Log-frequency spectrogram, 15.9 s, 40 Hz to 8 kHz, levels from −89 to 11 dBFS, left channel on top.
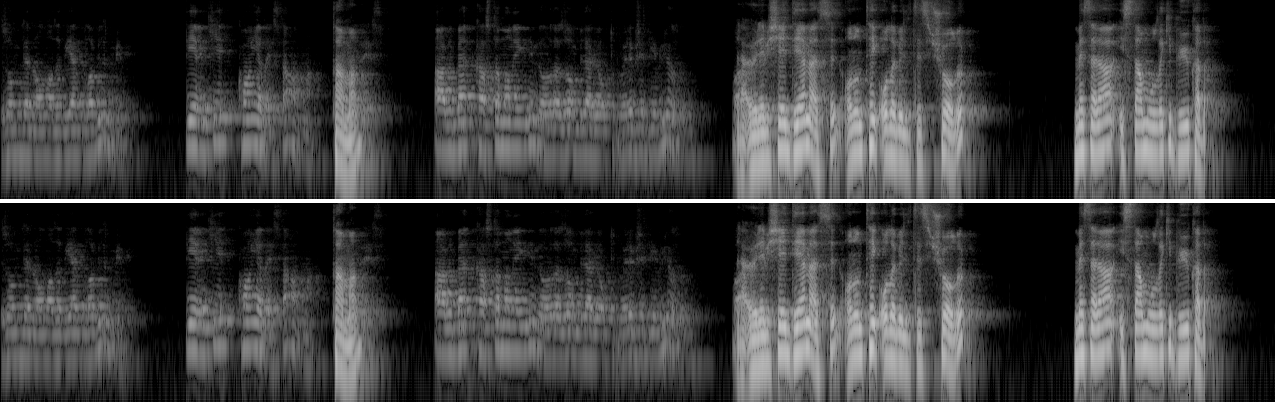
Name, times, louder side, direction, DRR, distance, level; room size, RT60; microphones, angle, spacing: voice 1, 0.0-1.6 2.3-3.9 4.2-4.7 5.4-8.7 9.1-9.9, equal, 25° left, 2 dB, 4.1 m, -40 dB
voice 2, 4.2-4.5 9.2-12.1 13.4-15.1, right 1 dB, 10° right, 9 dB, 0.5 m, -21 dB
21.0 x 11.0 x 5.9 m, 0.67 s
head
